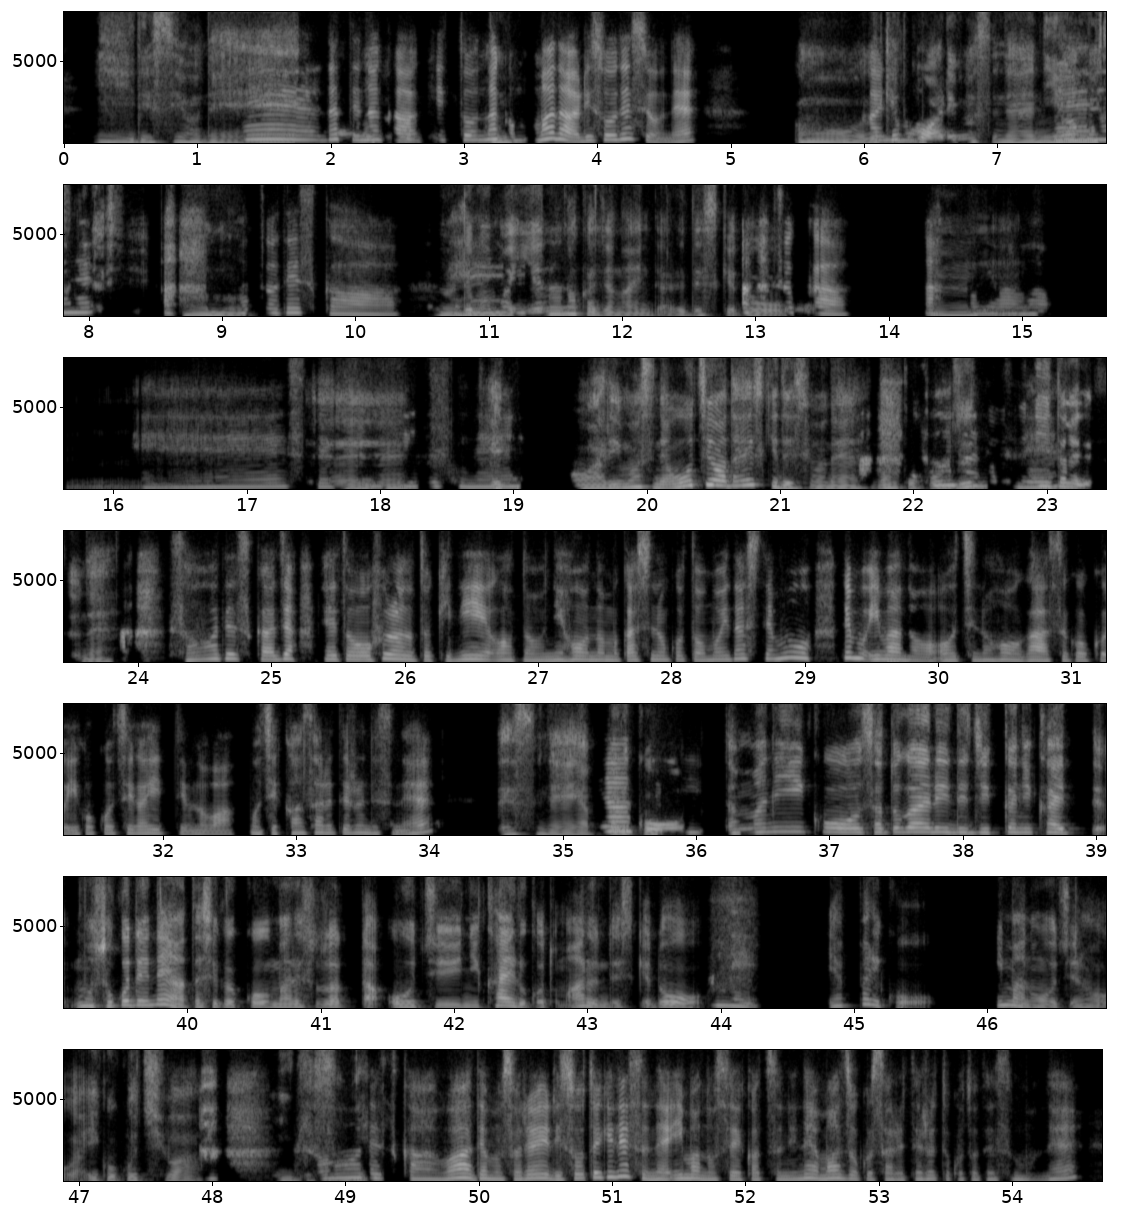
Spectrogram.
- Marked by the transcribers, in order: grunt; other noise
- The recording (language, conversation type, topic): Japanese, podcast, 家の中で一番居心地のいい場所はどこですか？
